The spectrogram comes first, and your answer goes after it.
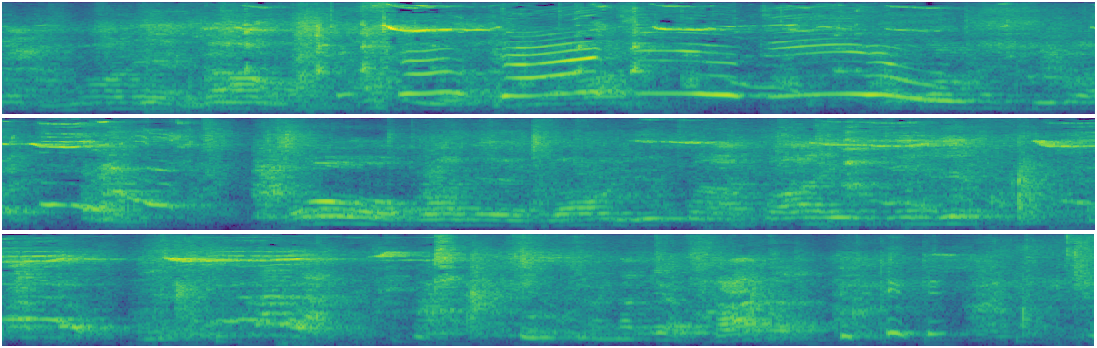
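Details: Excited Rottweilers welcoming their owners home after two days away: wavering, sliding whines and yelps in quick bursts, some breathy, with a woman's delighted talk and movement noise in the room.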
